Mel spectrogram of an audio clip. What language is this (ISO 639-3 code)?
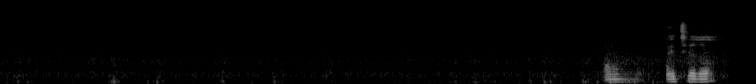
ben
